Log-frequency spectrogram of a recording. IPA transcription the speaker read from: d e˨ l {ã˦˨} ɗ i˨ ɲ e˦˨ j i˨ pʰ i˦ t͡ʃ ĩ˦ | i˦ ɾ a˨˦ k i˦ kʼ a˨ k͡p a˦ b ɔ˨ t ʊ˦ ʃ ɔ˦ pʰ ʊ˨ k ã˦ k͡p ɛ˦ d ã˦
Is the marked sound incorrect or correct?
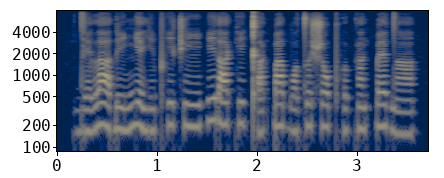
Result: incorrect: a˦˨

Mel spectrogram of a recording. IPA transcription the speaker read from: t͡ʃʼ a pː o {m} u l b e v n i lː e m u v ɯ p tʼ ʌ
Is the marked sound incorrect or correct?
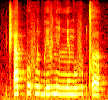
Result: incorrect: f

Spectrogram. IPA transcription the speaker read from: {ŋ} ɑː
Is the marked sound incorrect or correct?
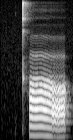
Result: incorrect: kʰ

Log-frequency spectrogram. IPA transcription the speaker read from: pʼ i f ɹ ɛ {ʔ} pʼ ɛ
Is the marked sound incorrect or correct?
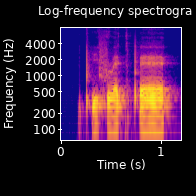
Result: incorrect: k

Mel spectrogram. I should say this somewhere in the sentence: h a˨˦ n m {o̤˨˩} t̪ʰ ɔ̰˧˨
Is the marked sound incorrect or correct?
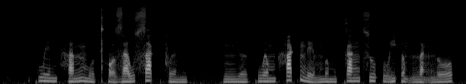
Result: correct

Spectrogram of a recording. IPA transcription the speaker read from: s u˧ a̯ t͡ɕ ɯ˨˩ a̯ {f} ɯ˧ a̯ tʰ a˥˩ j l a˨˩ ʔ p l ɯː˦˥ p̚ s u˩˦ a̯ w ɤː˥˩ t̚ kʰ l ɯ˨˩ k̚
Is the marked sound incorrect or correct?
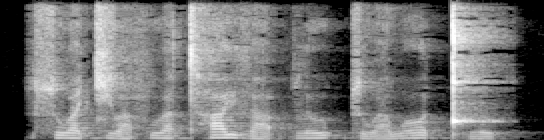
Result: correct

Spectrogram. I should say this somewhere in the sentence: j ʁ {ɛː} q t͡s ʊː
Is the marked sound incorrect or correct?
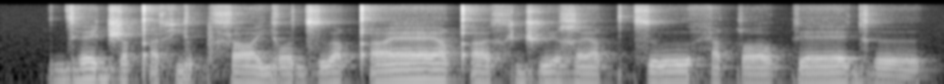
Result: correct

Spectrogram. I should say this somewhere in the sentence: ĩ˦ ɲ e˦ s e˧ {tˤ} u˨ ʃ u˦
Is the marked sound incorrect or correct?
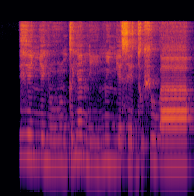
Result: incorrect: d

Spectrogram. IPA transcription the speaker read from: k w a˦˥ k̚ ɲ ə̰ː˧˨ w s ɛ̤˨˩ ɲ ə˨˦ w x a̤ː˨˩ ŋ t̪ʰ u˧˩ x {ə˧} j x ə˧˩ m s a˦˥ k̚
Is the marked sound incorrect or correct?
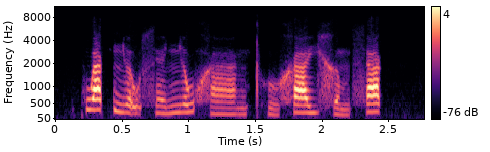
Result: incorrect: a˧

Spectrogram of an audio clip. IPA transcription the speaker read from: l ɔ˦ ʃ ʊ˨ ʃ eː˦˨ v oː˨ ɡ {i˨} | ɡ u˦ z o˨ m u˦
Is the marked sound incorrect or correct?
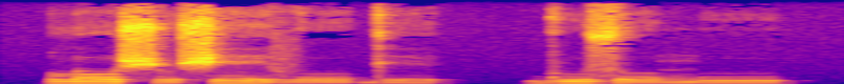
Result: incorrect: ɪ˨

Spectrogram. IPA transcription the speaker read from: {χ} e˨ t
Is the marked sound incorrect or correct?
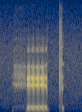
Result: incorrect: h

